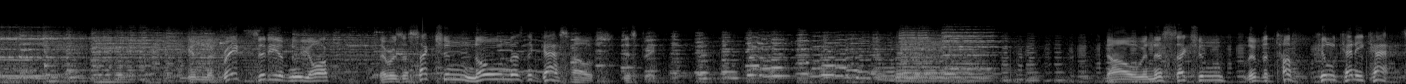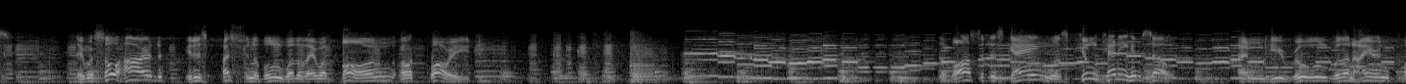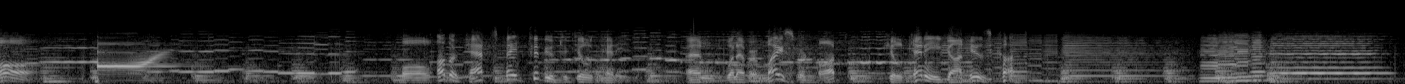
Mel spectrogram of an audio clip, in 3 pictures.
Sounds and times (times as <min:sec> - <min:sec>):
Music: 0:00.0 - 0:42.1
Speech: 0:01.9 - 0:06.6, 0:11.1 - 0:14.2, 0:14.8 - 0:18.8, 0:23.5 - 0:25.8, 0:26.4 - 0:28.6, 0:32.1 - 0:38.4.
